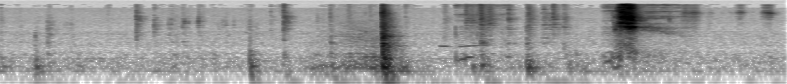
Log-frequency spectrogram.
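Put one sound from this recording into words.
A cat knocks against a wooden drawer as it climbs.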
